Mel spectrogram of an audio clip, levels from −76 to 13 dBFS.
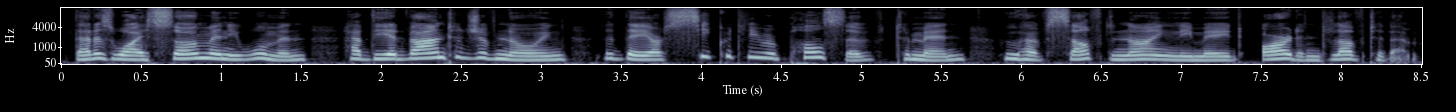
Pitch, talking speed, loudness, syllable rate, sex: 220 Hz, 190 wpm, -17 LUFS, 5.6 syllables/s, female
